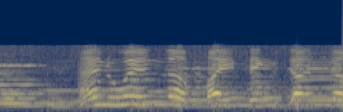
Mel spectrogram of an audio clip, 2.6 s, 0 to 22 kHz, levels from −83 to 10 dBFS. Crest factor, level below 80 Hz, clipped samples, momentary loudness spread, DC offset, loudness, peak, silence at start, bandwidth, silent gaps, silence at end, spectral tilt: 16 dB; -64 dBFS; under 0.1%; 7 LU; under 0.1%; -18 LUFS; -2 dBFS; 0 s; 4.4 kHz; none; 0 s; -7 dB/octave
